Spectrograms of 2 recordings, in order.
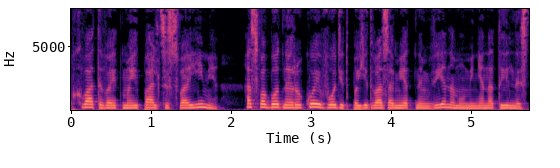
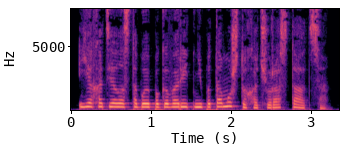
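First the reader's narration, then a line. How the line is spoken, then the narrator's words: Soft, gentle. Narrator (Russian): говорю я мягко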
